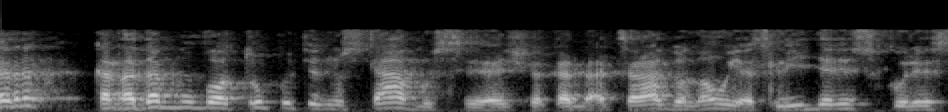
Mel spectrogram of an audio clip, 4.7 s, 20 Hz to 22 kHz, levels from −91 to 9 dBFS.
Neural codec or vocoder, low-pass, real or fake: codec, 16 kHz, 8 kbps, FunCodec, trained on Chinese and English, 25 frames a second; 7.2 kHz; fake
